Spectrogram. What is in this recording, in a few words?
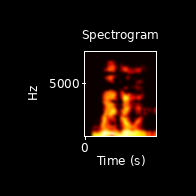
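"regally", British English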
